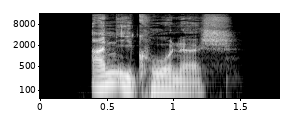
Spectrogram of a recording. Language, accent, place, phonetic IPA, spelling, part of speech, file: German, Germany, Berlin, [ˈanʔiˌkoːnɪʃ], anikonisch, adjective, De-anikonisch.ogg
- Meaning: aniconic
